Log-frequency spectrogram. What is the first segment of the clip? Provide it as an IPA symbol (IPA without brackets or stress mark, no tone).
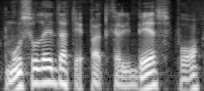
m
